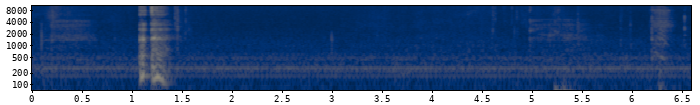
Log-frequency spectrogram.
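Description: A young man speaks briefly and quietly into a close microphone.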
